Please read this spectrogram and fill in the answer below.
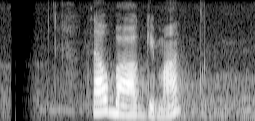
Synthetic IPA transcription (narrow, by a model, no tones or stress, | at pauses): sawbaːɡima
